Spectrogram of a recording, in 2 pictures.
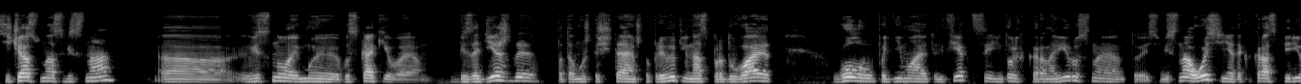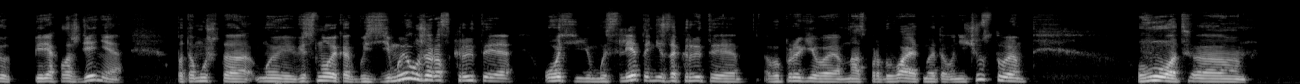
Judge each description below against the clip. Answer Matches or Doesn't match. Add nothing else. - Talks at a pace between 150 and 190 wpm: Doesn't match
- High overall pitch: Doesn't match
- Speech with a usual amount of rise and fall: Matches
